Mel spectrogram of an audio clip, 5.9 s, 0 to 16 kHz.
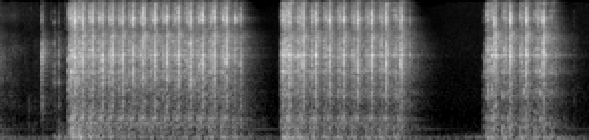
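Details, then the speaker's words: Impact wrench on a 1993 C4 Corvette suspension job gives rapid hammering bursts that fade and die within a second or two, starved of air; supply hose to the compressor was found kinked. "i think we ran out of air better go check the compressor i may have forgotten to turn that on"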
